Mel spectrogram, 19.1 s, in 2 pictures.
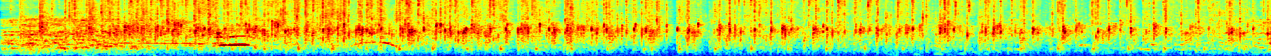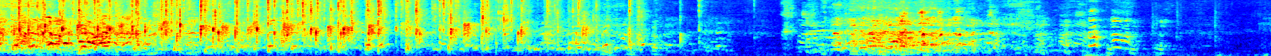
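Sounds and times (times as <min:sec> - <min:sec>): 
laughter: 0:00.0 - 0:01.8, 0:06.8 - 0:18.5
audience applause: 0:00.0 - 0:15.0.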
